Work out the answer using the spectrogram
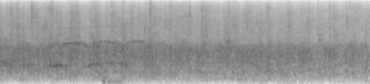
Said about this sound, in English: Or a standing ovation? What will it be? Standing ovation. It can only be one thing.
